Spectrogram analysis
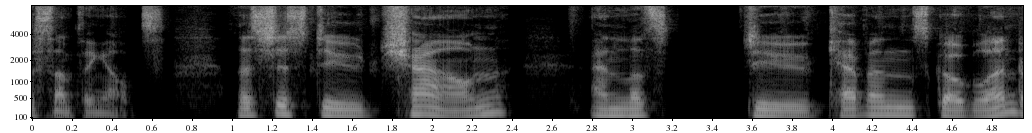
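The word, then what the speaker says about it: chown: the CH command that's CH H WN I pronounce it Chow it's short for change ownership so we use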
